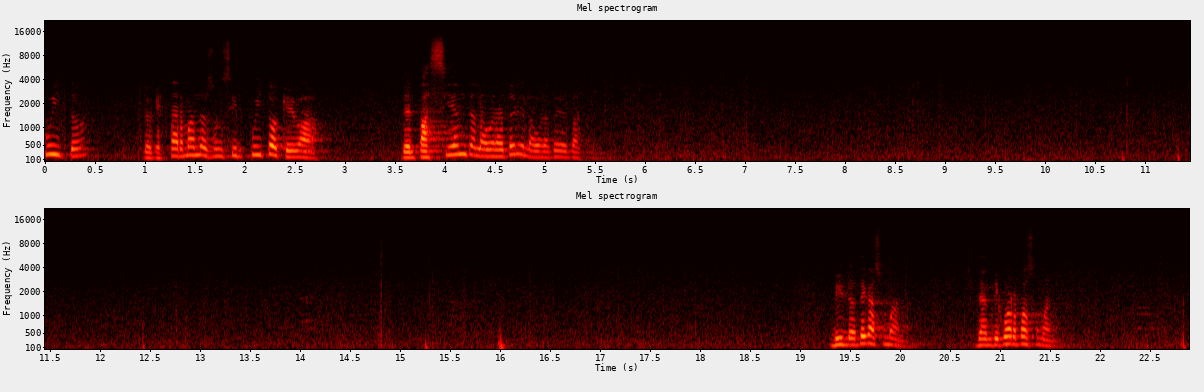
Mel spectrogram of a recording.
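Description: A man speaks with animation in short bursts with long pauses.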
